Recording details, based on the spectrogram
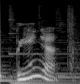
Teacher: в слові диня перший звук д твердий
